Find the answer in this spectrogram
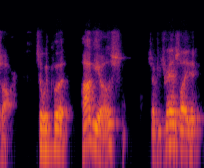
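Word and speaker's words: ἅγιος: Because again, the rough breathing in front of the words. So it's hagios, hagios, hagios, kurios, hotels.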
